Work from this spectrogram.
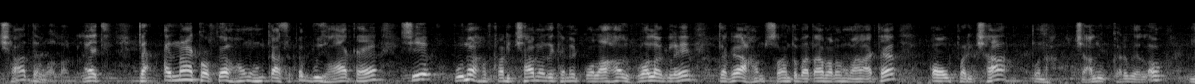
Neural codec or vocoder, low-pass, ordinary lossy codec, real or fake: codec, 24 kHz, 6 kbps, HILCodec; 7.2 kHz; none; fake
